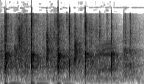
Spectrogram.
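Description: A small cluster of people clapping at a Metroid Prime speedrun event, a few close, uneven claps in a short burst.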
